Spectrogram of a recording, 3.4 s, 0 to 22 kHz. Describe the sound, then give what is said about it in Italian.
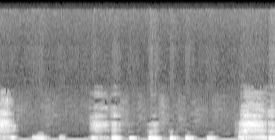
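Crying from Nausicaä, the young heroine of the 1984 anime film Nausicaä of the Valley of the Wind, in many short whimpering sobs that break off and resume, closing with a longer wail. “Nausicaa, su, non piangere.”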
